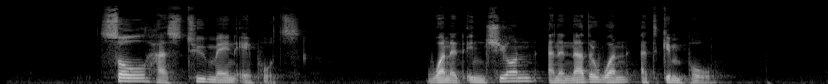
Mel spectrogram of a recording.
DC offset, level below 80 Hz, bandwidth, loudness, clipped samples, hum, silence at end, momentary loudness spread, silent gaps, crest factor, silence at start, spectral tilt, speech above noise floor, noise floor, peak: under 0.1%; -52 dBFS; 16 kHz; -24 LUFS; under 0.1%; none; 1.1 s; 13 LU; none; 22 dB; 1 s; -5 dB/octave; 41 dB; -64 dBFS; -4 dBFS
